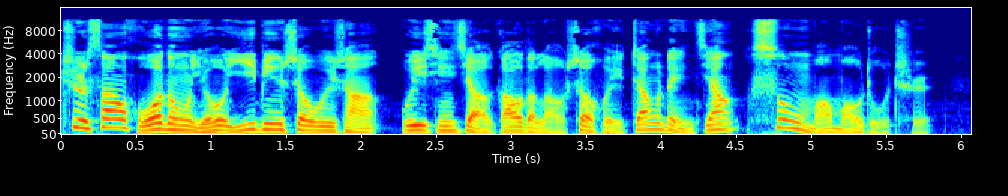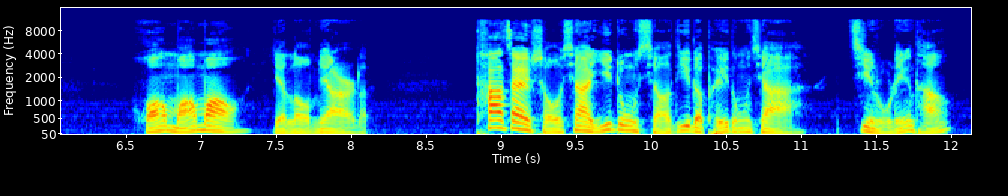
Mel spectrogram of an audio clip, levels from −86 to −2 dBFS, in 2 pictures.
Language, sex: Chinese, male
